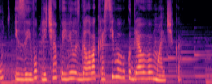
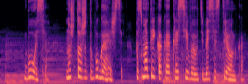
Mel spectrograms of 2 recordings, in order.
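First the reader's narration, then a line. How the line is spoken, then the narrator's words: Tender. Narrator (Russian): нежно произнесла мама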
